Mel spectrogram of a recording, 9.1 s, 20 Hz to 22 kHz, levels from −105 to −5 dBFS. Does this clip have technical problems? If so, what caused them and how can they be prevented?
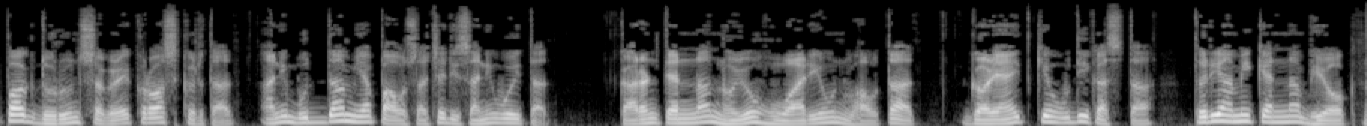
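No, there are no technical problems in this clip.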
